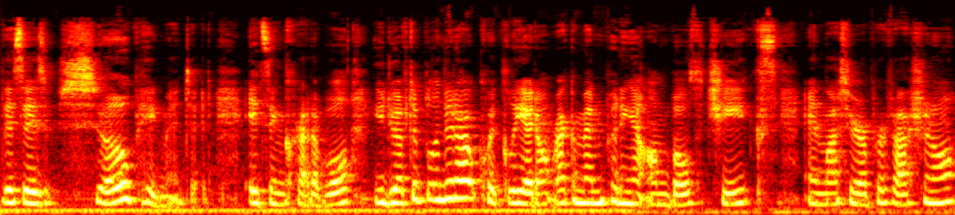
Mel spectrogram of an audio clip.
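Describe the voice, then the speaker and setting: Her voice is fairly high-pitched and somewhat breathy as this woman talks at a very fast pace. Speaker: beauty content creator. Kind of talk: product review monologue. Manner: animated.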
